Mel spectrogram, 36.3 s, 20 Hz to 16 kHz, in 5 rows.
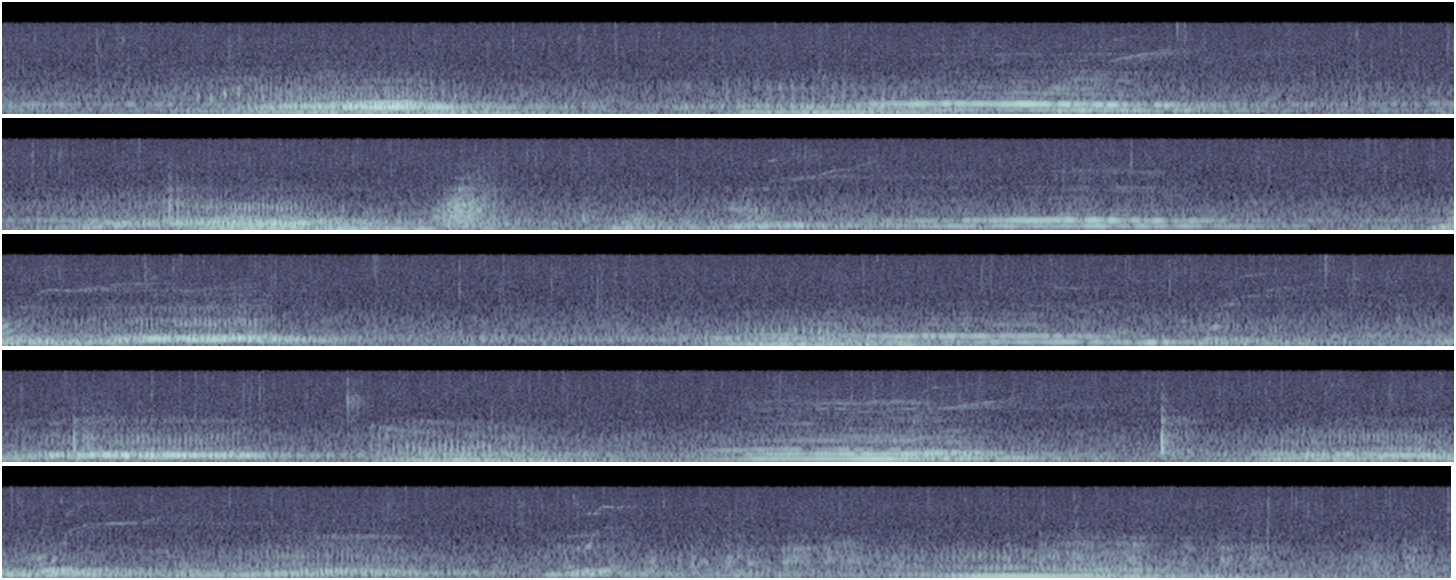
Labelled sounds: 5.0	6.0	humpback whale, 2.1 to 3.2 kHz
11.1	11.5	humpback whale, 1.9 to 2.9 kHz
12.6	13.1	humpback whale, 2.5 to 2.8 kHz
14.7	15.4	humpback whale, 2.2 to 3.0 kHz
19.8	20.0	humpback whale, 2.5 to 2.7 kHz
20.7	21.0	humpback whale, 1.9 to 2.0 kHz
23.6	23.9	humpback whale, 0.97 to 1.3 kHz
25.7	26.4	humpback whale, 2.4 to 2.8 kHz
29.4	29.9	humpback whale, 2.0 to 2.7 kHz

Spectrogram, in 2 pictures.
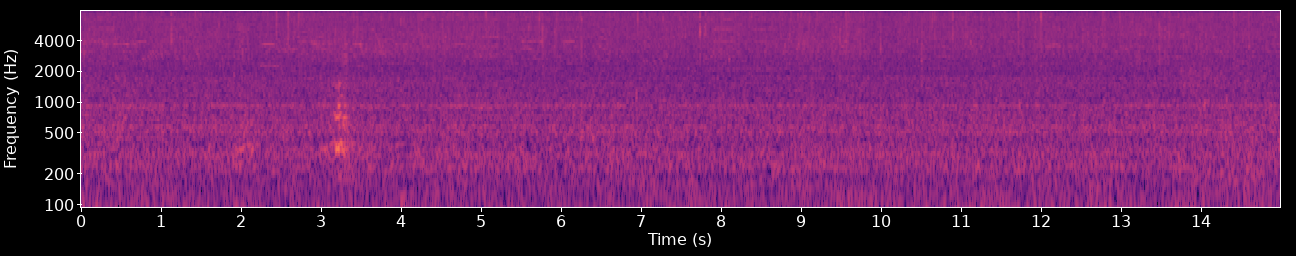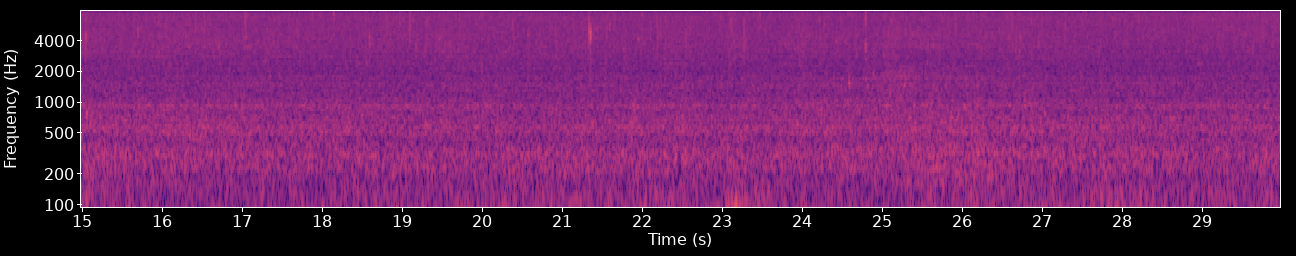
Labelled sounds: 0.4	0.7	Pacific white-sided dolphin, 3.6 to 3.8 kHz
2.2	3.0	Pacific white-sided dolphin, 2.2 to 3.9 kHz
5.0	5.8	Pacific white-sided dolphin, 3.8 to 5.3 kHz
7.9	8.2	Pacific white-sided dolphin, 5.1 to 5.3 kHz

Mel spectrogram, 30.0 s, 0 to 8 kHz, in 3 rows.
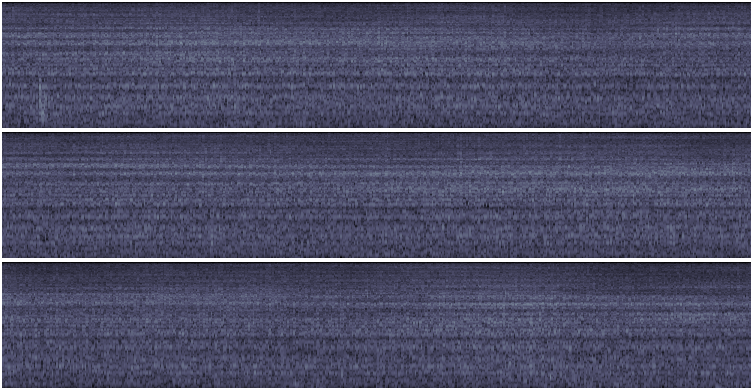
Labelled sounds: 19.2	19.5	vessel noise, 3.7 to 3.9 kHz

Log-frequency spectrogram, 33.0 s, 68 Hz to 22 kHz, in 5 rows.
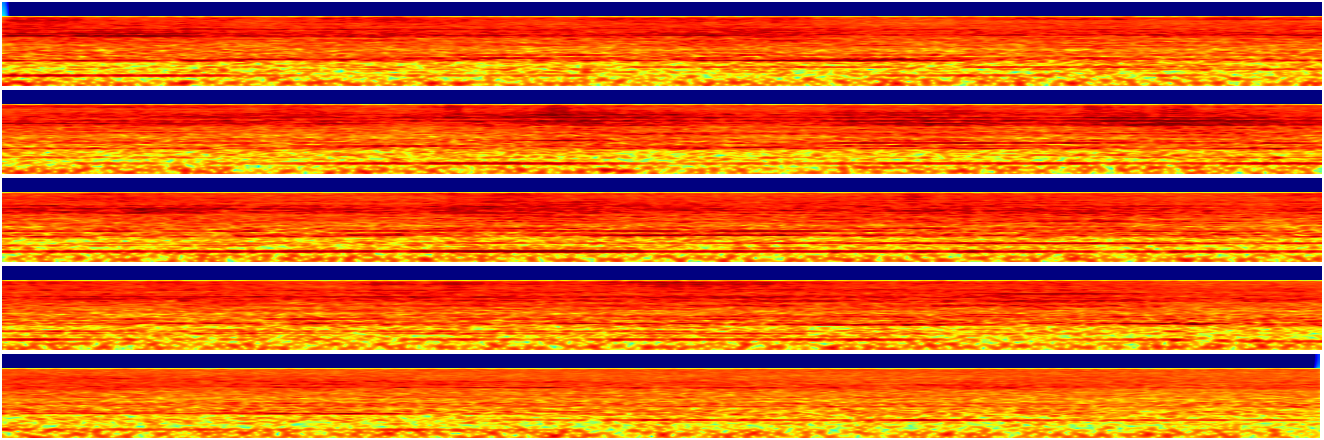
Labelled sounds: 24.8	25.1	vessel noise, 3.0 to 3.3 kHz

